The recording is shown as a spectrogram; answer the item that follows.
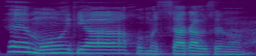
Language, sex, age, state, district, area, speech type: Assamese, male, 60+, Assam, Majuli, urban, spontaneous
